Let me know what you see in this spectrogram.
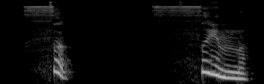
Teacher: Так, це звук с. Він твердий.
